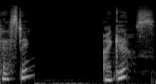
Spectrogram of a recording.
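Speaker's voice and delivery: hushed whisper. Alone in an empty office, testing something, whisper. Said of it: "Not even sure why I'm whispering".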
